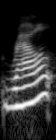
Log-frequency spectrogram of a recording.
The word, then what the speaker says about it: Ral: Ral, you just mentioned your course. And so I'm looking, Ral is RAL, like pal with an R.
